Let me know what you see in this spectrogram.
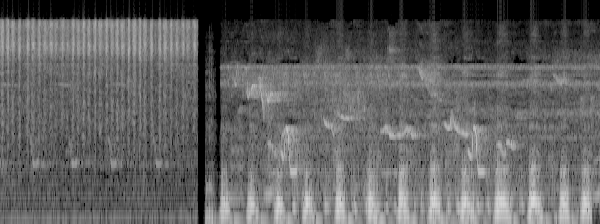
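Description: High insect chirring with a few faint bird chirps. About two seconds in it cuts off sharply, and a monkey takes over with a steady run of low, rhythmic grunting calls, about four a second, while birds chirp in the background.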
